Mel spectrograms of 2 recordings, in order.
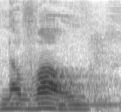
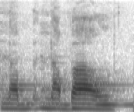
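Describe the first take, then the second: First: The name has its Hebrew pronunciation. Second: The name has its English pronunciation. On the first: "The Hebrew is Nabal" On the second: "not Nabal, like in English"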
